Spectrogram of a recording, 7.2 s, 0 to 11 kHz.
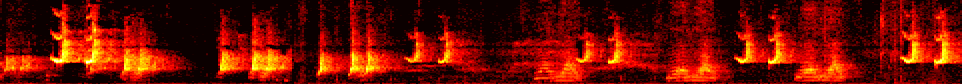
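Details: Rain quail recorded 21 July 2022 giving harsh, metallic double notes about every second, with lower nasal squawks and thin high chirps mixed in; finding: Rain quail.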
